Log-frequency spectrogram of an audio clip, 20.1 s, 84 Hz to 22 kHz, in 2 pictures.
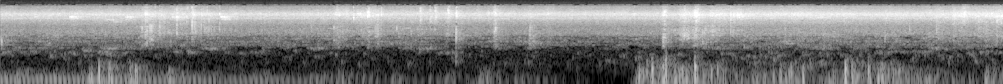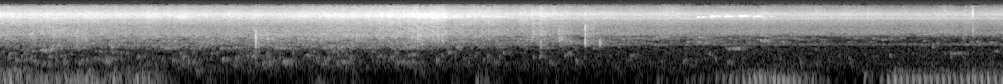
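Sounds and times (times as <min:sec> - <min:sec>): wind rumbling on microphone: 0:00.0 - 0:05.5, 0:06.3 - 0:11.8
wind rushing through foliage: 0:00.0 - 0:20.0
faint ticks: 0:19.5 - 0:20.0.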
